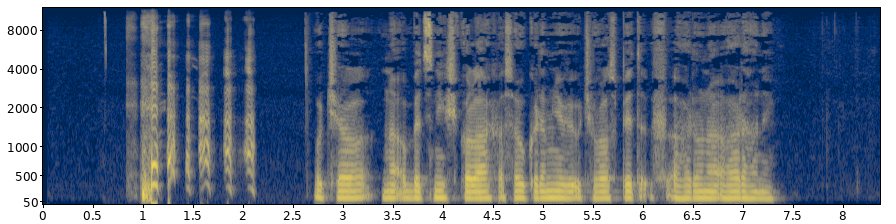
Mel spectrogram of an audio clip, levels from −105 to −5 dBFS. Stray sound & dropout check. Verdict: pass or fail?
fail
